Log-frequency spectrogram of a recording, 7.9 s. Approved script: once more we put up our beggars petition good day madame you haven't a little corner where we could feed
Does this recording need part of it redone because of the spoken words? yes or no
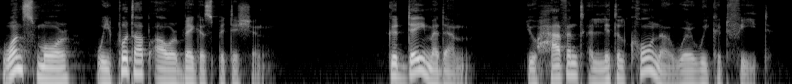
no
